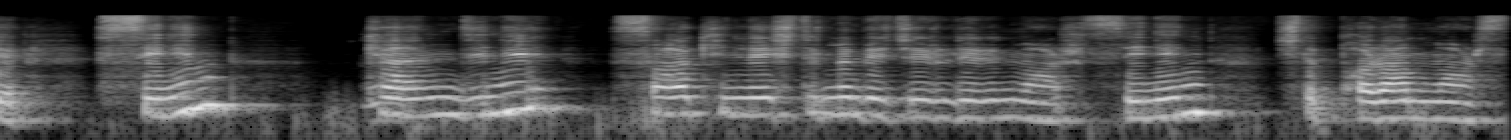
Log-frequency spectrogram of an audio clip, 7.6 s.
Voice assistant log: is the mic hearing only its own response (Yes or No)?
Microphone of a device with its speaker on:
No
